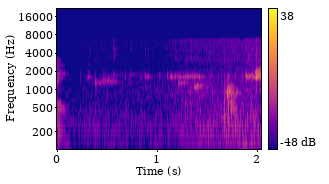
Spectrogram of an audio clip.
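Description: Near-quiet room, then faint handling noise building up over the last half second, ending in a light click: a Glencairn whiskey glass being picked up off the table.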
